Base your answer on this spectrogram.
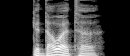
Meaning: inflection of gedauert: 1. strong/mixed nominative/accusative feminine singular 2. strong nominative/accusative plural 3. weak nominative all-gender singular
- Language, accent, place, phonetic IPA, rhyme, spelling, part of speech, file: German, Germany, Berlin, [ɡəˈdaʊ̯ɐtə], -aʊ̯ɐtə, gedauerte, adjective, De-gedauerte.ogg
